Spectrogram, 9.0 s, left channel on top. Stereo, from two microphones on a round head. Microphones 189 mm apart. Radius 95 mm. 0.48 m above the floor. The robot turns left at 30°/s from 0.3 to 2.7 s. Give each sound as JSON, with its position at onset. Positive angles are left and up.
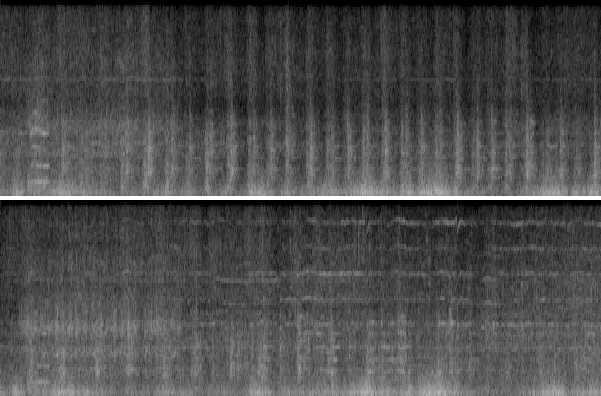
{"t": 0.4, "sound": "a cat meowing", "side_deg": 35}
